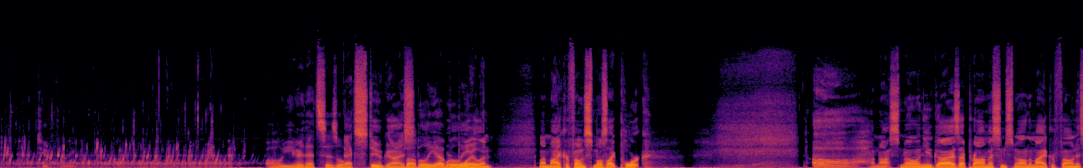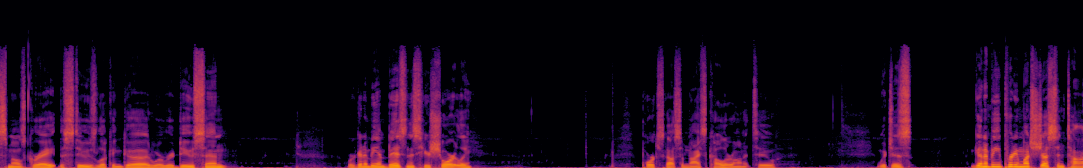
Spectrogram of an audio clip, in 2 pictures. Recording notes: Live From the Woods. Cook some Beef heart and boneless pork ribs in cast iron over the fire.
